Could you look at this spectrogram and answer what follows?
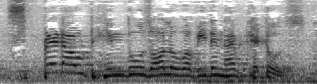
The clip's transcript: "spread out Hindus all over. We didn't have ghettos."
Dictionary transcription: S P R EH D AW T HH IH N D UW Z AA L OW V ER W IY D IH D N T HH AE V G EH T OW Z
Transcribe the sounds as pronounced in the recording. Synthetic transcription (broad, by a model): S P R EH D AW T HH IH N D UW Z AA L OW V ER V IY D IH D N T HH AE V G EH T OW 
